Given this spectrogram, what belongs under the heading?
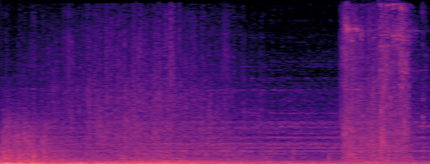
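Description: A Confringo fire spell blasts in Hogwarts Legacy, giving a sustained roaring, rumbling burst that swells loud at the start and keeps up as a dense wash, with a brighter crackle near the end.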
